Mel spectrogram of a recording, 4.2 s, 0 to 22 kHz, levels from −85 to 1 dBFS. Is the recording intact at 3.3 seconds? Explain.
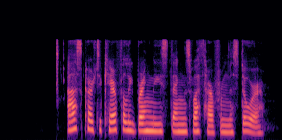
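Yes, the audio is intact at 3.3 seconds, with the speech carried cleanly through G.722 wideband telephone coding at 64 kbit/s and no break or added fault at that moment.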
